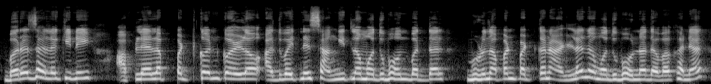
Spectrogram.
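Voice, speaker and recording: A woman voicing a kindly older family patriarch from a TV serial who comforts gently and fatherly. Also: extremely high pitch, fairly even intonation, fairly quick. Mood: comforting.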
